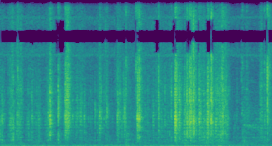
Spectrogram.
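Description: A paper wipe rubbed firmly back and forth over glued paper scraps, a run of quick scratchy rustling strokes. It presses the scraps into the glue and wipes off the excess from the top.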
